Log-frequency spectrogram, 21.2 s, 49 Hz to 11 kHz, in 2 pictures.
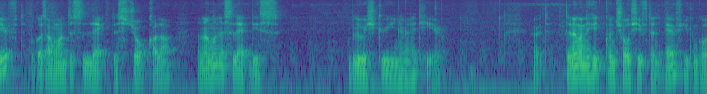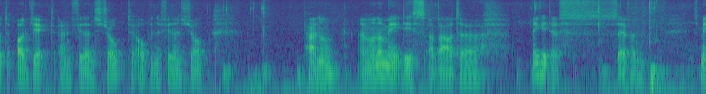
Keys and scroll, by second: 6.9 s, 14.4 ctrl+shift+f, 18.6 6, 19.6 BackSpace, 20.0 7, 20.3 Return.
